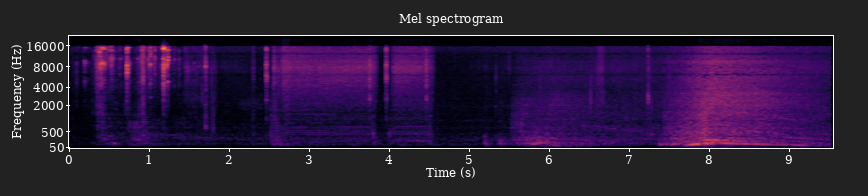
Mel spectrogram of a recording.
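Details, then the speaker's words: Car engine just after air filter change: quiet at first, then revs smoothly with immediate rpm response, no knocks, rattles or whistles; healthy, responsive engine. "Déjà, le régime moteur, il change déjà de suite. Ça, c'est déjà radical."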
